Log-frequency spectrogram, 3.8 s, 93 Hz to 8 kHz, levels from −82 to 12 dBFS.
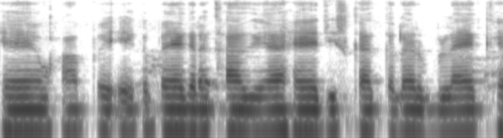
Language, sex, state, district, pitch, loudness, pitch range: Hindi, male, Jharkhand, Deoghar, 115 Hz, -18 LUFS, 115-120 Hz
